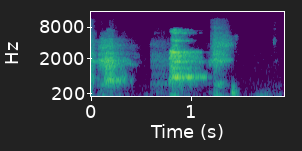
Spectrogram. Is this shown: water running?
no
